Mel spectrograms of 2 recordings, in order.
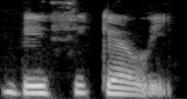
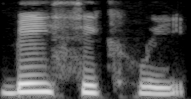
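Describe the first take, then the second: First: The 'a' before the ending is pronounced, four syllables. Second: The 'a' before the ending is silent, three syllables. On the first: The speaker calls it wrong. "Letter wise উচ্চারণ করি তাহলে হবে বেসিক্যালি, যেটা ভুল উচ্চারণ" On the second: The speaker calls it right. "সঠিক উচ্চারণ হবে বেসিকলি"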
